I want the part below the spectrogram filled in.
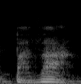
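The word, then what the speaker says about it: פדה: Rescaten, en hebreo se dice padá, P-A-D-A-H, se pronunciaría.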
